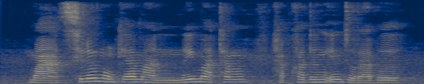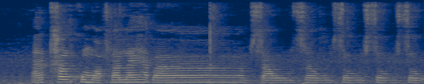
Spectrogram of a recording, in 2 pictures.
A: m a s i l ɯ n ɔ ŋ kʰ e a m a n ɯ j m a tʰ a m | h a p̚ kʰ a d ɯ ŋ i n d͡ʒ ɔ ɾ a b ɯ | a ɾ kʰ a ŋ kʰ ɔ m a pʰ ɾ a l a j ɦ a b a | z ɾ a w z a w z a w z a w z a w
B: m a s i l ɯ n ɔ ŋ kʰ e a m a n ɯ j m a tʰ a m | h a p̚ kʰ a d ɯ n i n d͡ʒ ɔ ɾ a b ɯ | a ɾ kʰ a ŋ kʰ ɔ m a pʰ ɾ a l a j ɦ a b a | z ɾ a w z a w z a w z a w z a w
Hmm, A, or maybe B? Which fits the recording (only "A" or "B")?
A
